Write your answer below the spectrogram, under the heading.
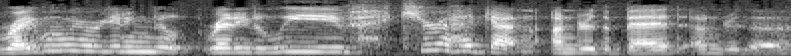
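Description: A woman talks at a fairly quick pace. There is light background noise behind her. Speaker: pet vlogger. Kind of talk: casual vlog chat. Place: home room. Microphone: phone near.

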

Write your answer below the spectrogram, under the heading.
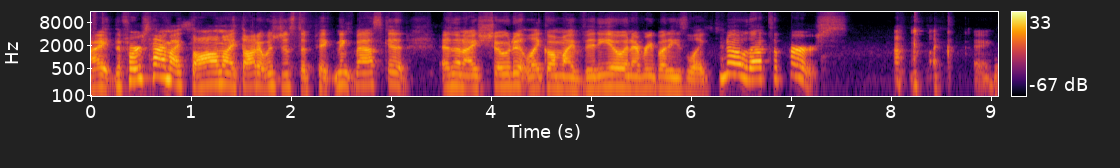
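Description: Bright and sharp in tone, a woman speaks at a moderate pace with lively intonation. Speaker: nurse and reseller, co-host; online reseller hosting a live sale. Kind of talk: casual chat. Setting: live stream, online. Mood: cheerful, enthusiastic. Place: home room. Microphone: webcam.

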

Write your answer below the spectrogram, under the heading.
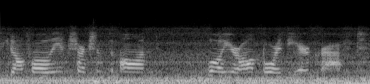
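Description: Someone speaks at a fairly quick pace over loud background noise. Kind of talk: cabin announcement. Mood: firm, warning. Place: plane.

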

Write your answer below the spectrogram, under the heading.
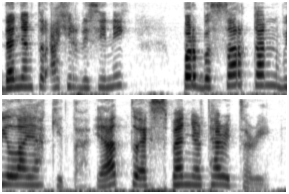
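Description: A woman with a high pitch and ordinary pitch variation talks at a fairly slow pace. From Malaysia, Ipoh; Malaysia. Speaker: preacher. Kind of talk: sermon. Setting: livestreamed church service. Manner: halting, many fillers. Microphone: studio mic.

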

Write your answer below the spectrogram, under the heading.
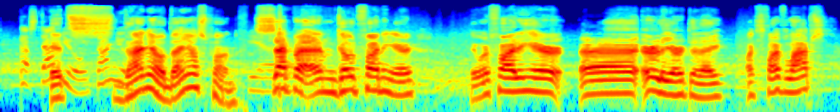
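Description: With noticeable background noise behind him, a man speaks at a high pitch with ordinary pitch variation. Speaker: race commentator. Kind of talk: live race commentary. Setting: online sim racing stream. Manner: repeats phrases and corrects himself mid-call as the action unfolds.

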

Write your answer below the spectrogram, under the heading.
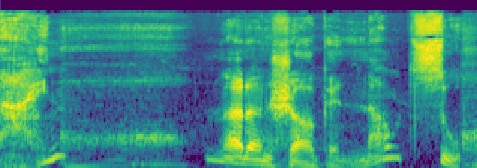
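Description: A man speaks at a very slow pace. Noticeable background noise runs underneath. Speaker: narrator. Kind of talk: children's fairy tale narration. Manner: child-friendly storytelling.

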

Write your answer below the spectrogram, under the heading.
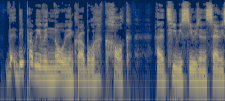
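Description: This man has a normal speaking voice, a medium pitch and fairly even intonation. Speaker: YouTube commentator on comics and movies. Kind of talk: angry rant about fake comic fans and studio politics. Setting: YouTube video monologue. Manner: indignant, scornful, worked up, with fillers and repeated words.

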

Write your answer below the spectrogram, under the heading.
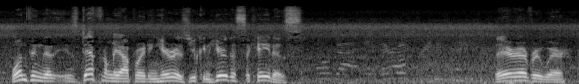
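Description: Over light background noise, the speech comes at a very fast pace in a dry sound with no echo. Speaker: tour vlogger. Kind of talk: casual vlog chat. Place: street. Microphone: phone near.

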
